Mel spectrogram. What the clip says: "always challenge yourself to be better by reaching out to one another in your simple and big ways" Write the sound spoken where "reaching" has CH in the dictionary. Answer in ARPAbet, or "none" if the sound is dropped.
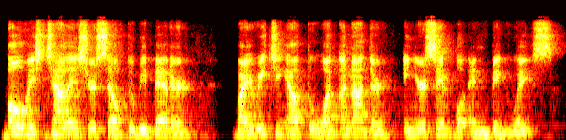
CH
